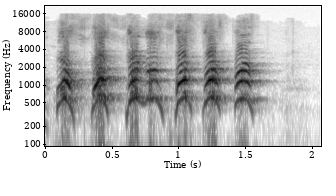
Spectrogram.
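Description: dog barking

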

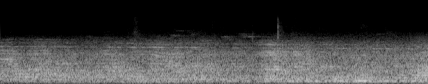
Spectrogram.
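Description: airplane flying overhead

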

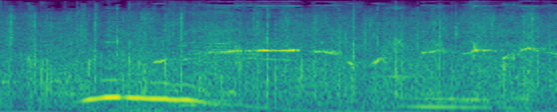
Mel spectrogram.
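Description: applause sound effect

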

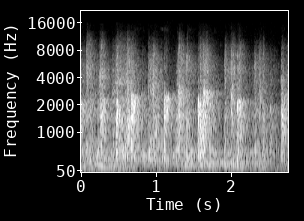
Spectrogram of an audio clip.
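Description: audience clapping

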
